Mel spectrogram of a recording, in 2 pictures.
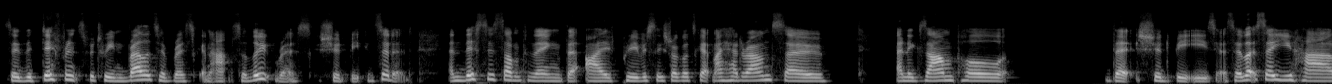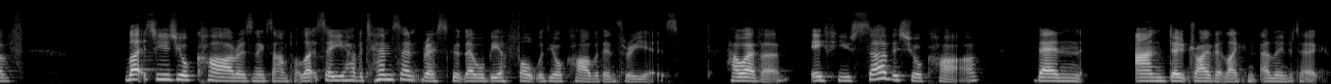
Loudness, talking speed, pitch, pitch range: -25 LUFS, 175 wpm, 170 Hz, 155-190 Hz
